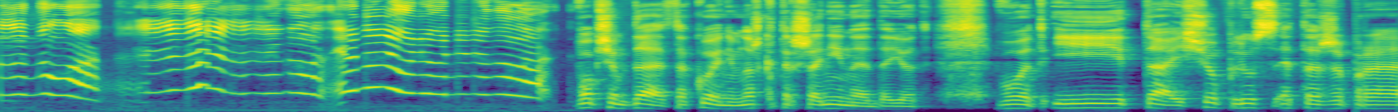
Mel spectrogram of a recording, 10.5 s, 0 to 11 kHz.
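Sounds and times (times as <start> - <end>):
young boy crying over being denied sweets: 0.0 - 4.3
speech: 4.4 - 10.4.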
